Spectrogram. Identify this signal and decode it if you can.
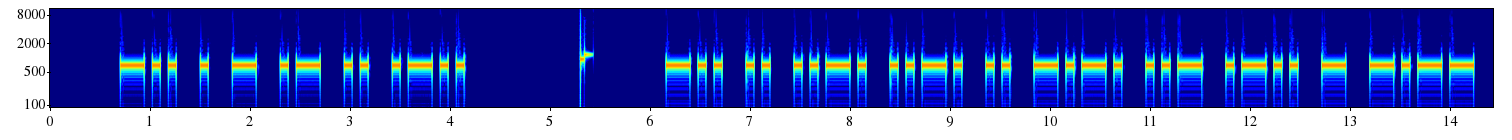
Morse code, heard as a keyed tone, about 15 wpm, 700 Hz. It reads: DETAIL DIFFICULTY
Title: Sentences from Top 1500 Words - New Word Drill - 15wpm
